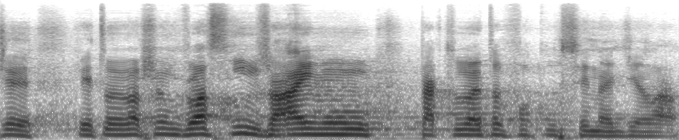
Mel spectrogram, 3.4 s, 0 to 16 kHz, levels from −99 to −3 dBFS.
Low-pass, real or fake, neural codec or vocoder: 14.4 kHz; fake; codec, 32 kHz, 1.9 kbps, SNAC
